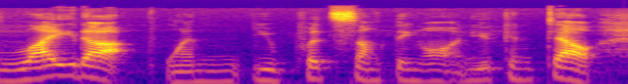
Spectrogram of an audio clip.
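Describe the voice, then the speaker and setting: A woman with a Philadelphia accent at a fairly slow pace, in a very clean recording with a silent background. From Philadelphia, US. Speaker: stylist and fashion designer. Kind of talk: radio interview.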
